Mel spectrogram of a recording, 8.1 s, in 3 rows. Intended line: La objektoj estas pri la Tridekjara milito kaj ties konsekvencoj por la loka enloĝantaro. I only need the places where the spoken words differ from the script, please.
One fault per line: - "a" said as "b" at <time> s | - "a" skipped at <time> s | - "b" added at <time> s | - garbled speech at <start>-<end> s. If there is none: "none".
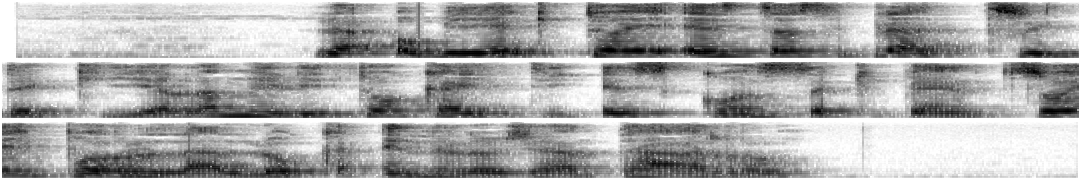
- "pri" skipped at 2.0 s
